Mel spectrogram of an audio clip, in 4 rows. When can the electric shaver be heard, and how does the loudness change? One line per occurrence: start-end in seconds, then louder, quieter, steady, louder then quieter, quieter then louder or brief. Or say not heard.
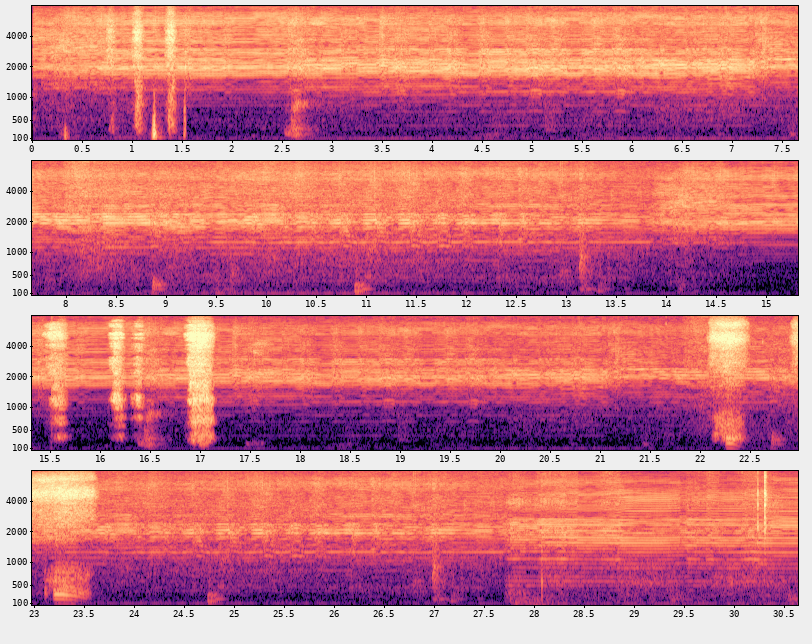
0.0-30.6 quieter.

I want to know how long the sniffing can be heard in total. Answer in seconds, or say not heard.
5 s.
